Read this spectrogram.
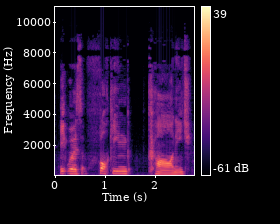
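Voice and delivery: usual speaking voice

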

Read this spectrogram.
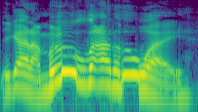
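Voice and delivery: high, loud cartoon cow yelling again. Cow voice redone for his co-host, high and loud. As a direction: holler it like a cow on a sled. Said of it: "You like that, cow?".

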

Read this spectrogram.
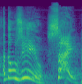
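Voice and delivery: high, loud laughing shout; calling out. Retold or imitated. Coach shouting a substitution to the field, loud. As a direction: call the player off the field. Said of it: "Aí ele falou".

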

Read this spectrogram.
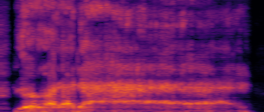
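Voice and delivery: imitating a stranger shouting a prophecy; retold scream. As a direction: moan the warning out long and low. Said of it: "pointing at me and screaming at me".

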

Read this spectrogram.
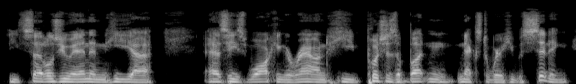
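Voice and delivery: ordinary delivery

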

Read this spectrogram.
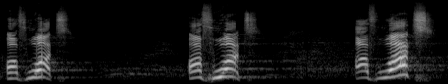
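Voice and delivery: building shout. Real, not acted. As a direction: build each call to a shout. Preacher building call and response.

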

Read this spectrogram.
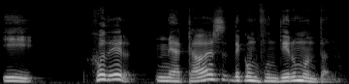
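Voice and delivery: put-on lightly done Spanish accent from Spain; a hint of a Spanish receptionist's voice. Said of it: "el chico me dice". (con un leve acento español de España)

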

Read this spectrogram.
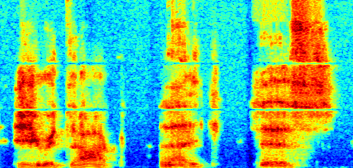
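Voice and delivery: high, slow, airy rasp; strange villain voice. Shown as a demonstration. Showing the interviewer the old metal-armed villain's eerie slow rasp. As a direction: stretch it out in an eerie strangled half-whisper. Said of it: "he had a very strange voice".

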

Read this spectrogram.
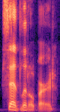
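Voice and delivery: ordinary delivery

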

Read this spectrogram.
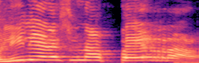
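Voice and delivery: high, playful villain insult; mock telenovela insult sent as a greeting; insulto de villana. Shown as a demonstration. Demonstrates the requested insult greeting. (insulto de villana en broma)

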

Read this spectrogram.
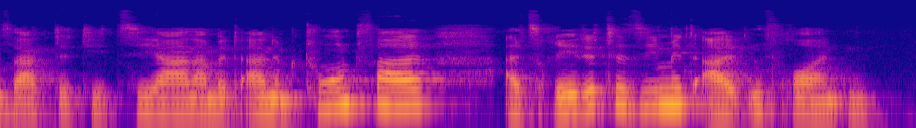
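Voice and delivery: usual speaking voice

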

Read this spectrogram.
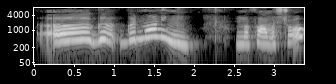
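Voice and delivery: nervous stutter; stammering nervously. Acted. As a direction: caught out, stammer it. Medal caught by the farmer.

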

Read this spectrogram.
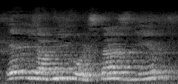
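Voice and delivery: loud, energetic check on a patient; energetic call. Shown as a demonstration. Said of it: "Las quiero enérgicas".

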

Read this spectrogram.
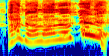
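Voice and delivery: high, loud nonsense wail; imitated garbled wailing. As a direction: mimic a child's unclear crying shout. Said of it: "I'm hearing".

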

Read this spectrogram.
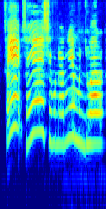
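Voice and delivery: anonymous witness with disguised voice. Pretend. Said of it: "suaranya disamarin gitu kan".

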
